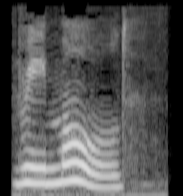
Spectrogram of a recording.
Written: remold

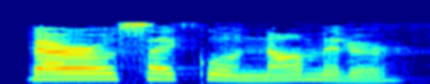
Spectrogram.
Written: barocyclonometer

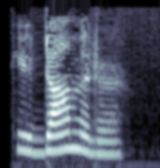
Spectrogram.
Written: udometer

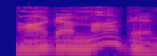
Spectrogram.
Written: pogamoggan

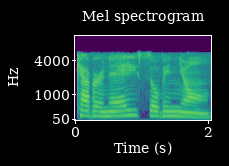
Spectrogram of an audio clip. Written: cabernet sauvignon

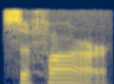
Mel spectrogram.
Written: Safar

